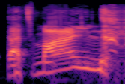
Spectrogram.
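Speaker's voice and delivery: high-pitched, manic, crazed, possessive yell. Describing a favorite shot where Arnold points at a child, imitating Arnold's crazed shout. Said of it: "the crazed Arnold pointing at the child and going".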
